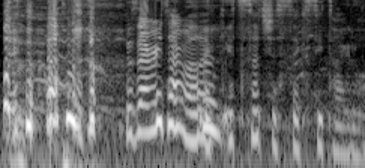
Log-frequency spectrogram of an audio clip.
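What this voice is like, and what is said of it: Put-on sultry sexy voice. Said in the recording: “And I made that voice on purpose... Is that your sexy voice?... That's my sexy voice... It doesn't feel authentic at all.”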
